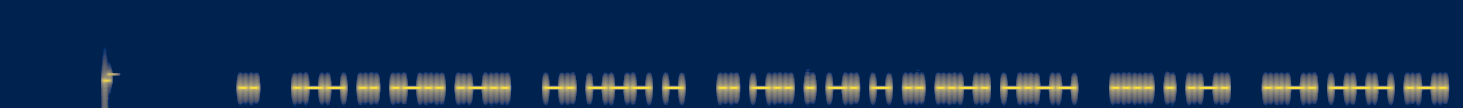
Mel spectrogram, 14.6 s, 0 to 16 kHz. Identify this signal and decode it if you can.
Morse code, heard as a keyed tone, about 22 wpm, 700 Hz. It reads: I WILL NOT IDENTIFY HER FOR
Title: Sentences from Top 1000 Words - Review Part 6 - 22wpm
